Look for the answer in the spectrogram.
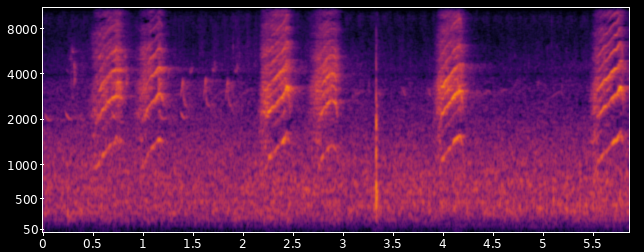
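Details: A blue-faced honeyeater (Entomyzon cyanotis) at Coomera River Causeway, Gold Coast, Queensland, gives loud, harsh, rising squeaky notes in short bursts every second or two over a faint background hiss.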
